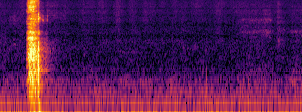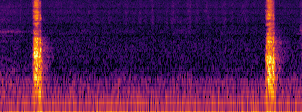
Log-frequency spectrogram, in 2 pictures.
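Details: Three short, sharp, forceful cough bursts a few seconds apart in a quiet room, fitting single coughs from a dog.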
